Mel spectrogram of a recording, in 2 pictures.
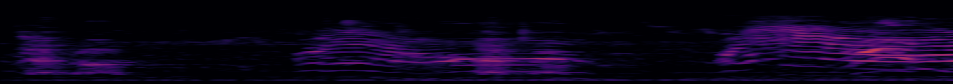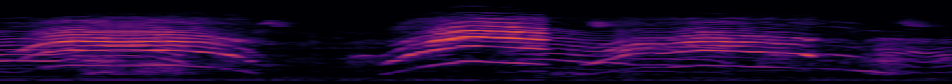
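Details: Rooftop fight between two aggressive cats contesting dominance, heard as a run of yowls building from short moaning notes into loud, bending, strained wails, answered back and forth, over a constant low electrical hum.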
